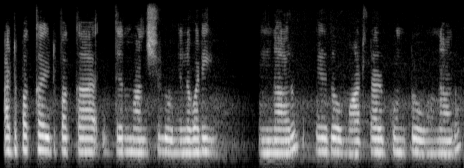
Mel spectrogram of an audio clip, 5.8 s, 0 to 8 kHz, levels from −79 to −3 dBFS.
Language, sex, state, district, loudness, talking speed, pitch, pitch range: Telugu, female, Telangana, Mahabubabad, -17 LUFS, 95 wpm, 195 Hz, 185-200 Hz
